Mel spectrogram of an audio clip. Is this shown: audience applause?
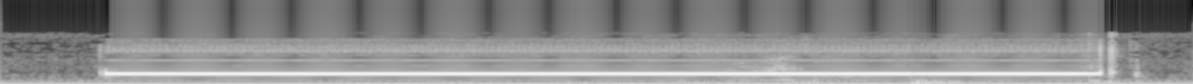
no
